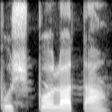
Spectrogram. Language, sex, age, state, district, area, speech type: Santali, female, 18-30, West Bengal, Paschim Bardhaman, rural, spontaneous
